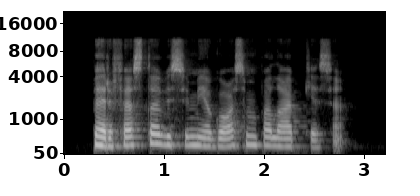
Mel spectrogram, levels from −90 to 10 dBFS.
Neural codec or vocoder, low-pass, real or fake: none; 10.8 kHz; real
